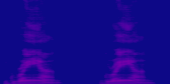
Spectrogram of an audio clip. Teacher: di nada keduanya dia harus terus turun nadanya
